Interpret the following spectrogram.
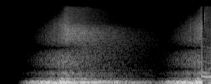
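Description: A loud rushing whoosh with a deep rumble underneath, swelling twice and cutting off abruptly.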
